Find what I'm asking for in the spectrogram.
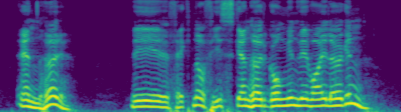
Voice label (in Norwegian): enhørr, Numedalsmål; Vi fekk nå fisk enhørr gången vi va i Løgen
